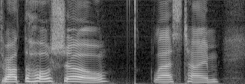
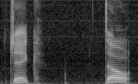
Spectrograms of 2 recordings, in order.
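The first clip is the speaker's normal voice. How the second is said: normal talking voice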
